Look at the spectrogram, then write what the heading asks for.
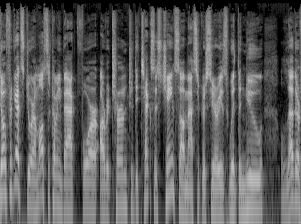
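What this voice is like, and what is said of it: Usual voice. Nothing is said of it.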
